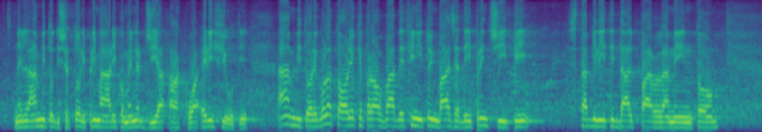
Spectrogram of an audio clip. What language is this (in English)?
Italian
